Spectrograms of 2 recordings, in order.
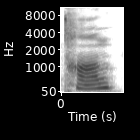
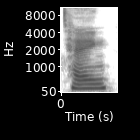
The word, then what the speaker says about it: Tang: I wanted to establish that in the Tang dynasty, which also it's pronounced like Tong, and Okay. I keep on reminding myself that it's not Tang.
